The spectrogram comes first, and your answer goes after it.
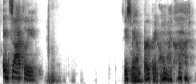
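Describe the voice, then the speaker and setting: Low-pitched excitable woman podcaster. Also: a little slow, poor audio. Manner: rambling, excitable, swearing. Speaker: podcast co-host. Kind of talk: casual chat.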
